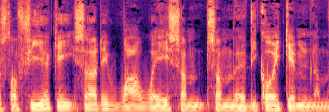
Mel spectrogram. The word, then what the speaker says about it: Huawei: Jeg har lært at udtale det rigtigt, jeg har øvet mig i det, det hedder Huawei.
